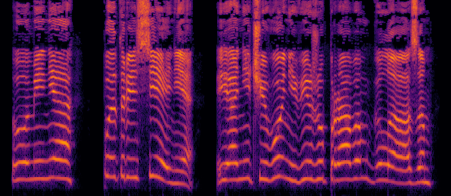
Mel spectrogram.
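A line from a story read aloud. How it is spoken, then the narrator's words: Moaning. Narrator (Russian): простонал он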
